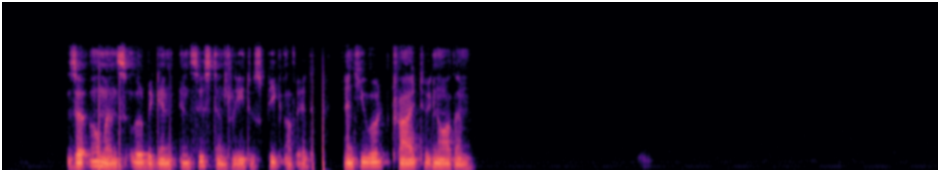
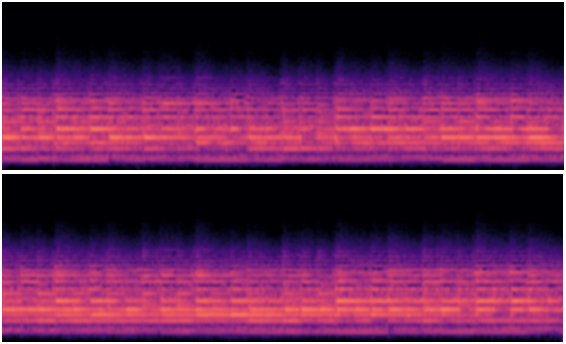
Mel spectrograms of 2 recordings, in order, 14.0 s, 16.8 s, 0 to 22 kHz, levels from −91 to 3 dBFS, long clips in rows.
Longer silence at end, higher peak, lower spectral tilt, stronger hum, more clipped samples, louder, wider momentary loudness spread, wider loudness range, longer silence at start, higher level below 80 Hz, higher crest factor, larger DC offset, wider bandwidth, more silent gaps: first, 7 s vs 0 s; first, -6 dBFS vs -12 dBFS; first, -6 dB/octave vs -3.5 dB/octave; neither; neither; second, -28 LUFS vs -25 LUFS; first, 11 LU vs 4 LU; first, 7 LU vs 3 LU; first, 1 s vs 0 s; first, -52 dBFS vs under -90 dBFS; first, 26 dB vs 14 dB; neither; first, 7.8 kHz vs 5.8 kHz; neither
